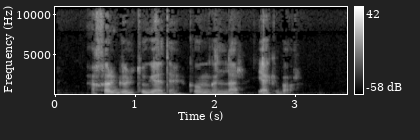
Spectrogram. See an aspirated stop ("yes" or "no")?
yes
